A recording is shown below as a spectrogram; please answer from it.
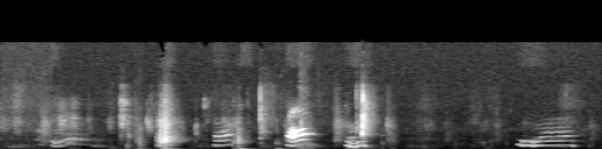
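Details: Baby kitten, said to be starting to act sweet and affectionate, gives a quick series of short, wavering meows that rise and fall in pitch. A longer, steady meow follows after a pause, over soft rustling and low thumps.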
